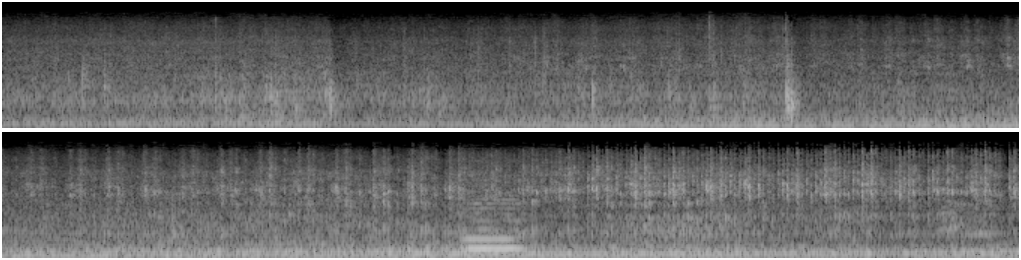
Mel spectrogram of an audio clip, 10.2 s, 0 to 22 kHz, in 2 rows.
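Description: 1957 Chevrolet wagon's engine idling through its exhaust: a steady low rumble that grows louder as the tailpipes come closer. A brief tone sounds about seven and a half seconds in.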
